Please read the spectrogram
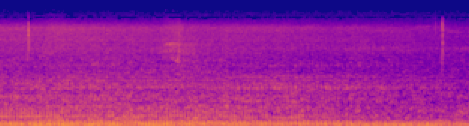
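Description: Steady low drone of an engine running, with a few faint sharp ticks over it.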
